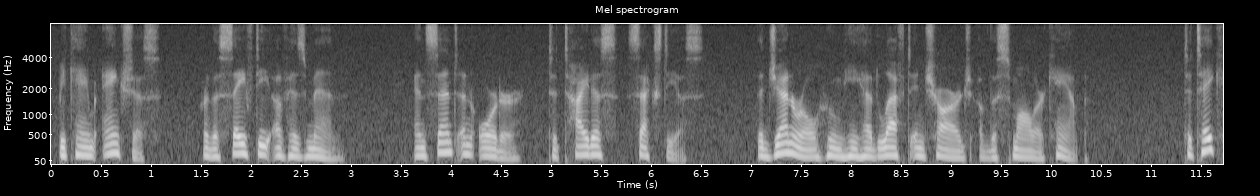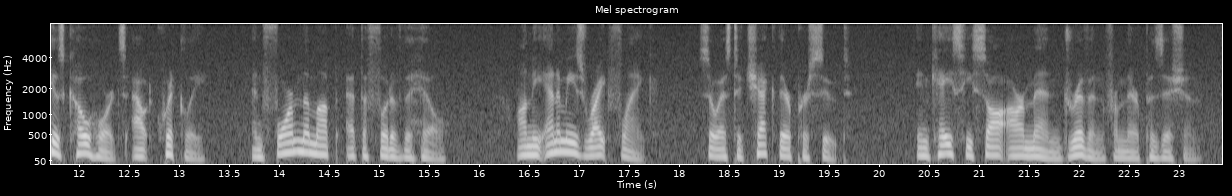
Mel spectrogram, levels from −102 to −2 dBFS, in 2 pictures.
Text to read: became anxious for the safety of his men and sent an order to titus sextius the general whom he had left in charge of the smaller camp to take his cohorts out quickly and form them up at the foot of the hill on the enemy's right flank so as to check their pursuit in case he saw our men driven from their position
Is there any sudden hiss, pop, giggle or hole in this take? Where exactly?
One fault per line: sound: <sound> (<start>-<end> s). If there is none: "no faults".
no faults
